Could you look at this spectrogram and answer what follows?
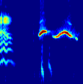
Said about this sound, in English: Good whistles. I'm losing my whistle. I'm usually not that good of a whistler.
